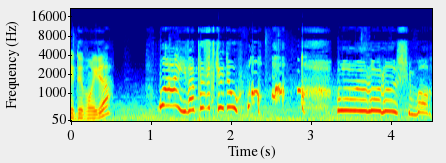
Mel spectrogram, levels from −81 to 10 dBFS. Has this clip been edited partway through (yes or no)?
no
